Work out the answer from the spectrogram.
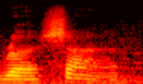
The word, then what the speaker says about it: Reshounn: The sound and pronunciation, Reshounn, Ra as in sun god, and Shine as in John, which to me was the little light before Jesus.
